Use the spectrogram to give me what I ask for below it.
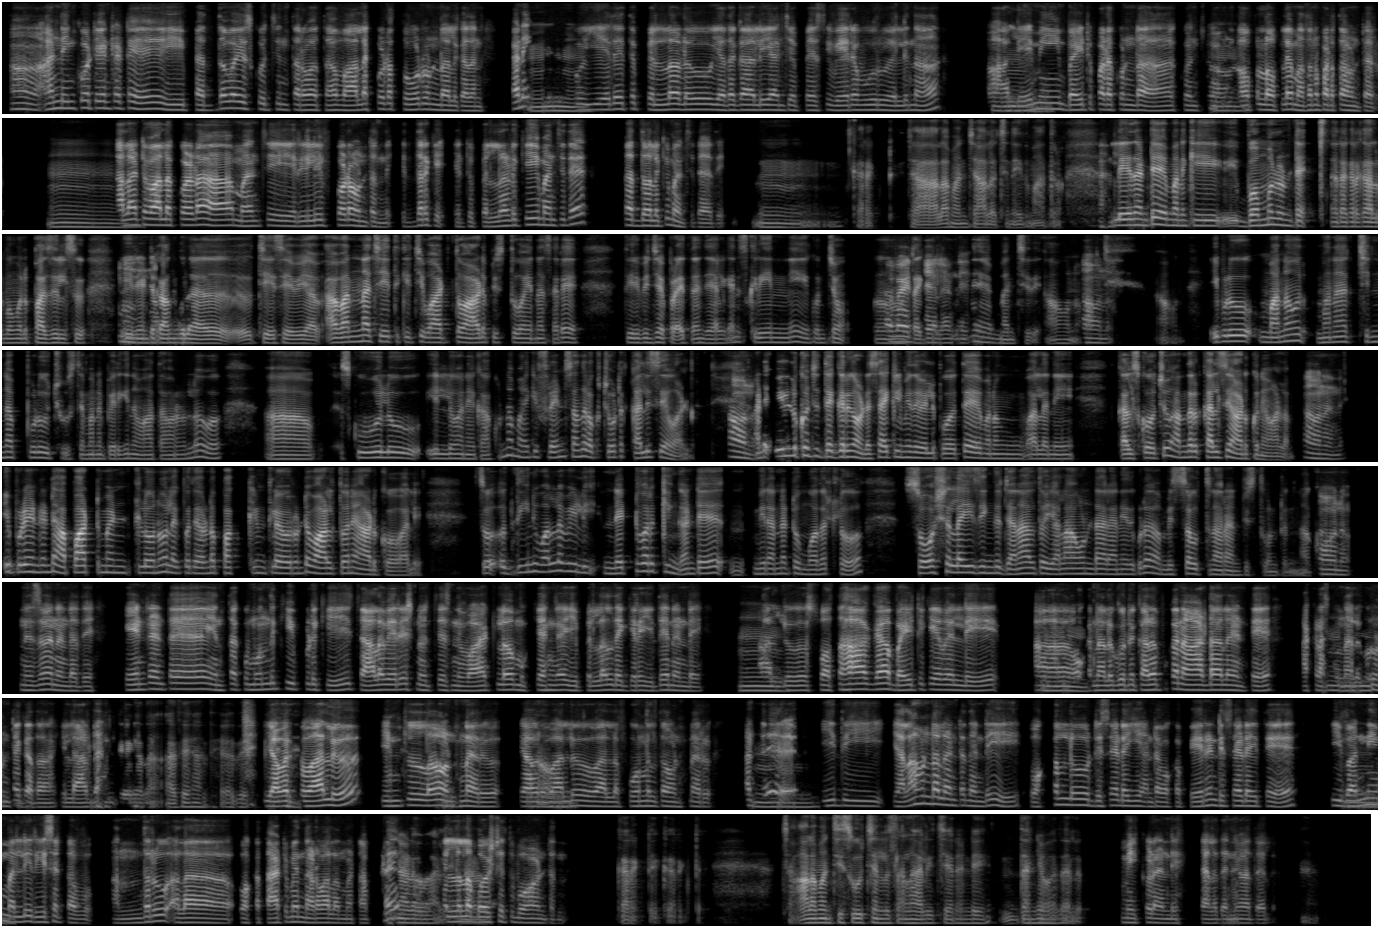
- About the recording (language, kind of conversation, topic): Telugu, podcast, పార్కులో పిల్లలతో ఆడేందుకు సరిపోయే మైండ్‌ఫుల్ ఆటలు ఏవి?
- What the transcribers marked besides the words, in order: in English: "అండ్"; drawn out: "హ్మ్"; in English: "రిలీఫ్"; tapping; in English: "కరెక్ట్"; chuckle; lip smack; in English: "స్క్రీన్‌ని"; in English: "అవాయిడ్"; in English: "అపార్ట్‌మెంట్‌లోనో"; in English: "సో"; in English: "నెట్‌వర్కింగ్"; in English: "సోషలైజింగ్"; in English: "మిస్"; laughing while speaking: "ఇళ్ళడ్డానికి"; laughing while speaking: "అదే! అదే! అదే!"; other background noise; in English: "పేరెంట్"; in English: "రీసెట్"; in English: "కరెక్ట్"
